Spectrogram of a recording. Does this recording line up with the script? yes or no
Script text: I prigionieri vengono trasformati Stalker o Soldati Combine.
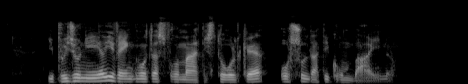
yes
